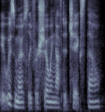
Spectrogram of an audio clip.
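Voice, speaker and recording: A woman's voice: low voice, fairly quick, a little mellow, no echo, studio quality. An actress voicing a world-weary, guarded, seductive woman in a video game, with languid, hesitant, wry delivery. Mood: wistful, wry. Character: world-weary, guarded, seductive disco-dancer woman recounting a dead lover. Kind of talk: video game dialogue acting.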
